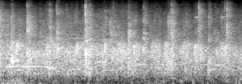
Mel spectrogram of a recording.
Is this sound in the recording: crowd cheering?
yes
